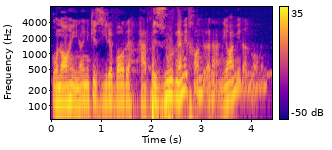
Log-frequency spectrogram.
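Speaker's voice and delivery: loud, rising impassioned lament; preaching at full force. Real, not acted. Preacher pleading to the Imam for persecuted Shia. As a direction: build to a crying peak of fervor.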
